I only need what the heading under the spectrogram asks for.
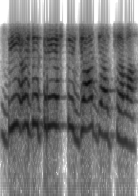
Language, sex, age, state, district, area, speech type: Kashmiri, female, 18-30, Jammu and Kashmir, Baramulla, urban, conversation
